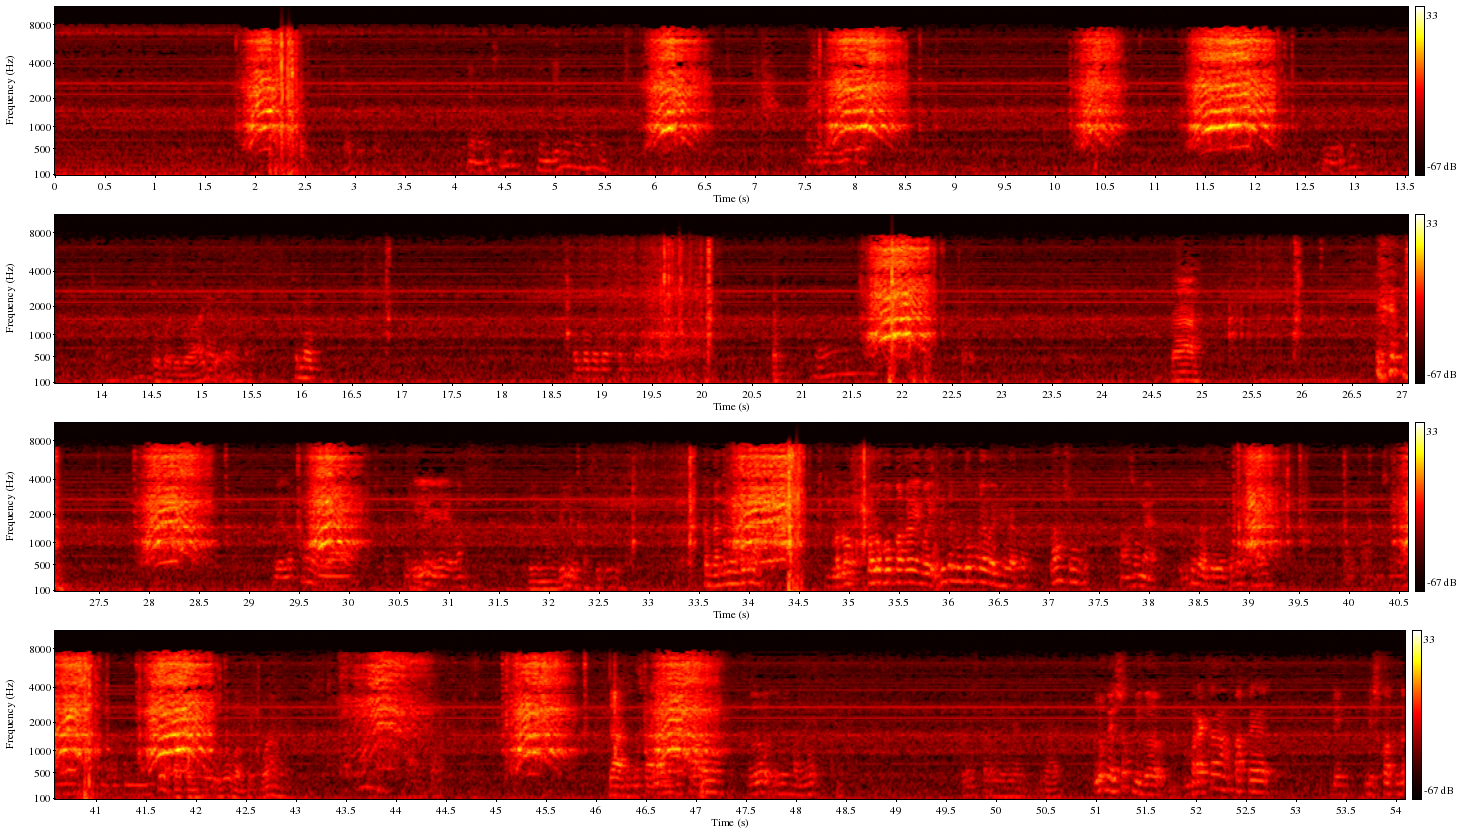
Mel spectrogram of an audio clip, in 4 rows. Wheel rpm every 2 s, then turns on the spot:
10, 10, 0, 20, 10, 30, 20, 0, 0, 10, 10, 10, 0, 10, 20, 0, 10, 30, 0, 10, 30, 10, 20, 20, 0, 0, 0.
8-10 12-14 18-20 22-24 28-30 42-44 46-48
